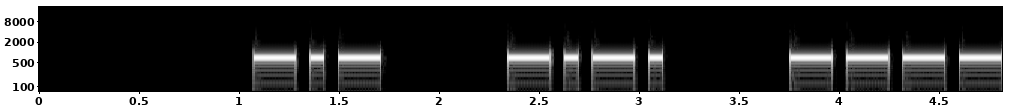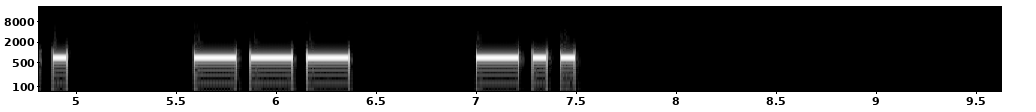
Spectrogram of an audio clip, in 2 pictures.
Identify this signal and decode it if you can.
Morse code, heard as a keyed tone, about 17 wpm, spaced as for 10 wpm, 700 Hz. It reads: KC9OD
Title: USA Call Signs - 5 Characters - 3x Character Spacing - 17wpm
